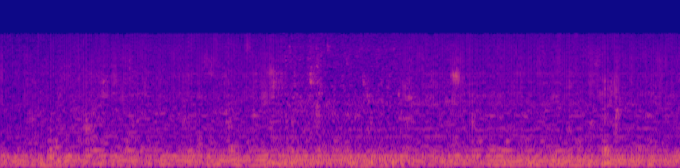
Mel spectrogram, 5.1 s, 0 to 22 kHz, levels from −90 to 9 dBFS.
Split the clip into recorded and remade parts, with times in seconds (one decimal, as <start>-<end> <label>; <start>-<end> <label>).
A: 0.0-2.1 remade; 2.1-3.0 recorded; 3.0-5.1 remade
